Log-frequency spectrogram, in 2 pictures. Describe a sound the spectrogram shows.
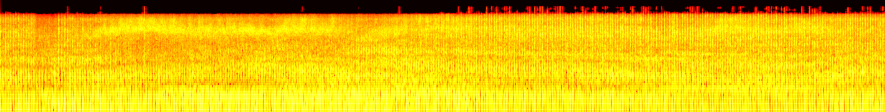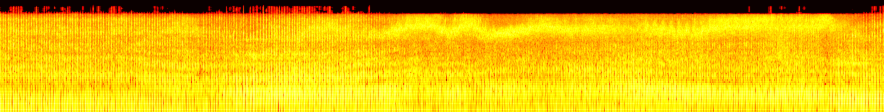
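A petrol string trimmer engine drones close by, its pitch rising and falling.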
